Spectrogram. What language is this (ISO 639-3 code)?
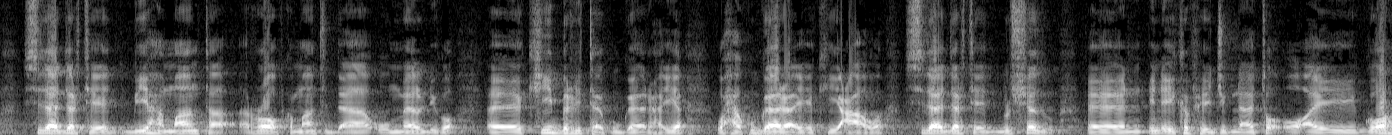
ara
